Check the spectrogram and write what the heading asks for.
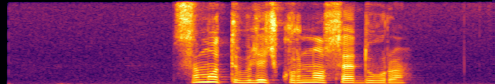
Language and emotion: Russian, angry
